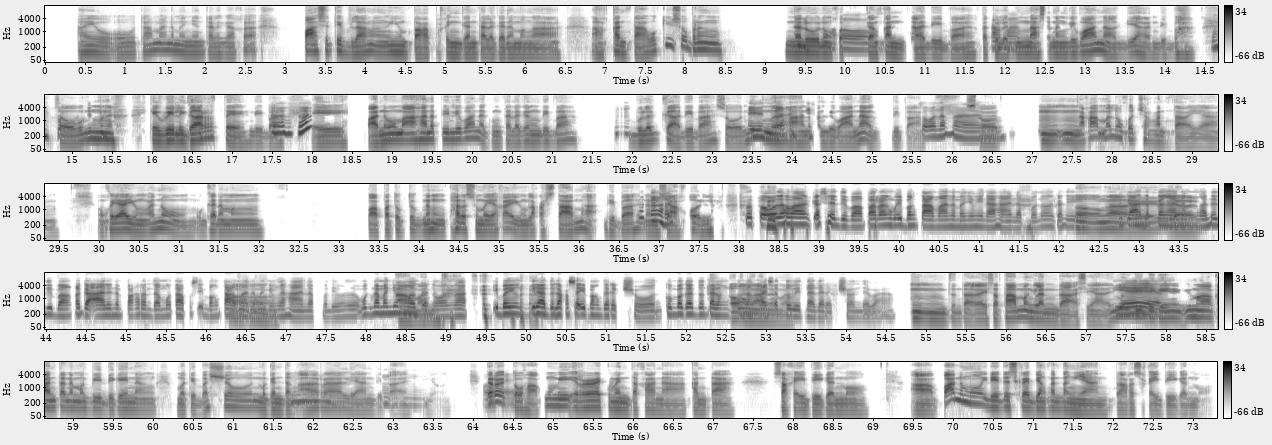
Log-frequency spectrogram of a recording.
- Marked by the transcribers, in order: laughing while speaking: "'di ba"; unintelligible speech; laughing while speaking: "muna"; chuckle; laughing while speaking: "eh"; breath; laugh; laugh; laughing while speaking: "Oo nga, eh, 'yan"; laugh; tapping
- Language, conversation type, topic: Filipino, podcast, Anong kanta ang nagbibigay sa iyo ng lakas o inspirasyon, at bakit?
